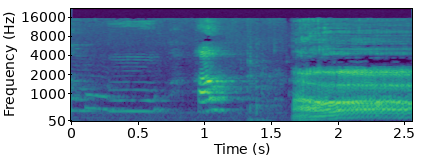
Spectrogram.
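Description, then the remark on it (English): An Alaskan Malamute vocalizes while a young boy of about 2 years old has a conversation with it: a soft drawn-out whine, a brief sharp yelp, then a loud, sustained, warbling howl-like 'talking' sound that runs to the end. “we close with a young boy. He looks about to be 2 years old, having a conversation with his Alaskan Malamute.”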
